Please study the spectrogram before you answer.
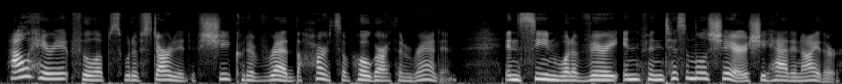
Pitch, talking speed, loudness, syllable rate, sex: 210 Hz, 200 wpm, -19 LUFS, 5.2 syllables/s, female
